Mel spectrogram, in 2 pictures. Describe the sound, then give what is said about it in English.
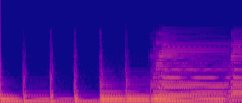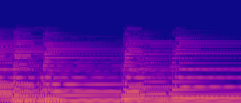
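A Breedlove acoustic guitar opens with four sharp, evenly spaced muted strums, then rings out in full sustained chords washed in heavy reverb and delay, loud with no voices. “This is a Breedlove.”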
